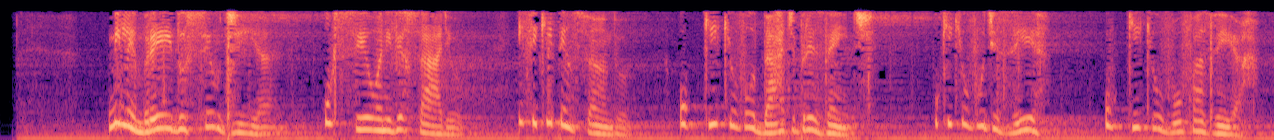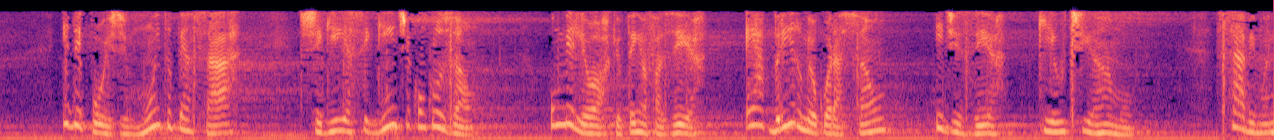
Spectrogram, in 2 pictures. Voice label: IRMAO, Telemensagens, Aniversarios, fem; Telemensagens 2017

